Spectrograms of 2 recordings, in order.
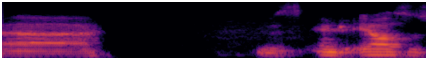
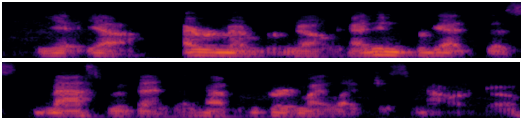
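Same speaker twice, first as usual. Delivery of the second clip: ordinary talk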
